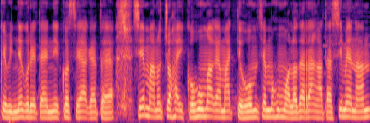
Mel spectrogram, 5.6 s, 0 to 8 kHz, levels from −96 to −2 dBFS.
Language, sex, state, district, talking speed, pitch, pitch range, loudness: Chakma, male, Tripura, Unakoti, 235 wpm, 155 Hz, 145-165 Hz, -15 LUFS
